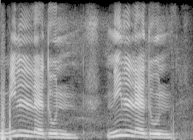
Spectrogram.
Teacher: دخلت النون في اللام ونطقت الحرف التاني مشدد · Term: إدغام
